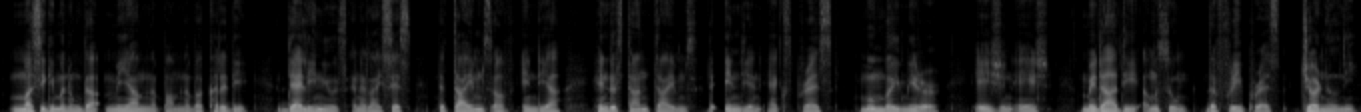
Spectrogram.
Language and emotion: Manipuri, neutral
